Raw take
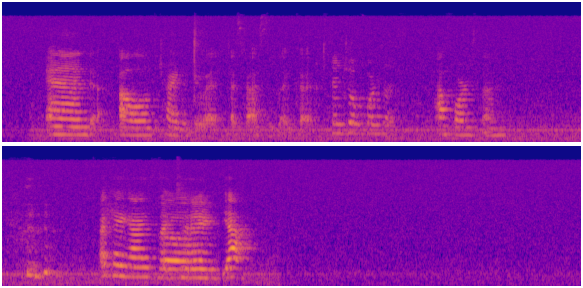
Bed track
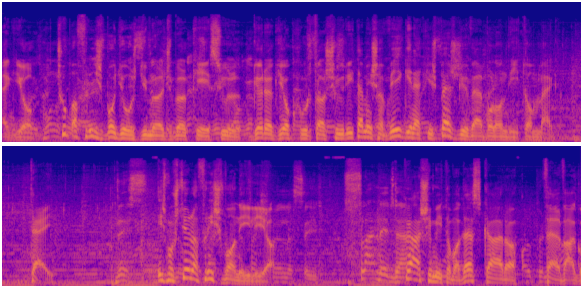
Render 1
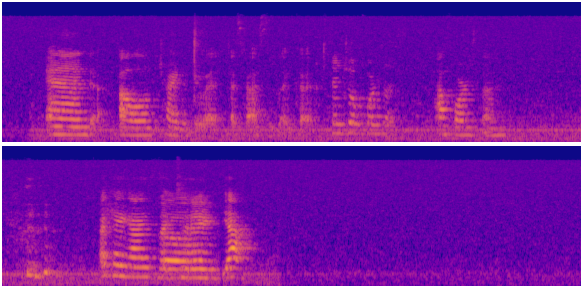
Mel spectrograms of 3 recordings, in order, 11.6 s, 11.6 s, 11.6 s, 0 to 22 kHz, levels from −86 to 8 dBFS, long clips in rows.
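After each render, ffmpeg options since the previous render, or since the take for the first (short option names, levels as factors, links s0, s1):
-af "afftdn=nr=6:nf=-42"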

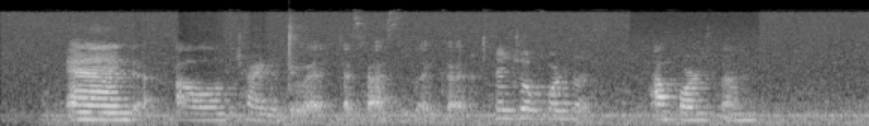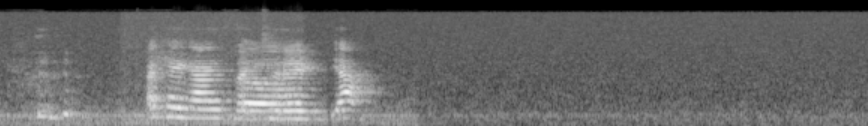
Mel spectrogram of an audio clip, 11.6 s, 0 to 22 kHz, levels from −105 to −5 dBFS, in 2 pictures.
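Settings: -filter_complex "[0:a]asettb=1/sr,asplit=3[s0][s1][s2];[s0]atrim=end=0.884[s3];[s1]atrim=start=0.88:end=1.93,asetpts=PTS-STARTPTS,afade=t=in:d=0.004:c=qsin,afade=t=out:st=1.046:d=0.004:c=qsin,acompressor=threshold=0.0447:ratio=10:attack=3.2:release=140:knee=1:detection=peak[s4];[s2]atrim=start=1.926[s5];[s3][s4]acrossfade=d=0.004:c1=hsin:c2=qsin[s6];[s6][s5]acrossfade=d=0.004:c1=qsin:c2=hsin,asettb=1/sr,asplit=3[s7][s8][s9];[s7]atrim=end=4.194[s10];[s8]atrim=start=4.19:end=5.06,asetpts=PTS-STARTPTS,afade=t=in:d=0.004:c=qsin,afade=t=out:st=0.866:d=0.004:c=qsin,acrossover=split=6200[s11][s12];[s12]acompressor=threshold=0.00158:ratio=4:attack=1:release=60[s13];[s11][s13]amix=inputs=2:normalize=0[s14];[s9]atrim=start=5.056[s15];[s10][s14]acrossfade=d=0.004:c1=hsin:c2=qsin[s16];[s16][s15]acrossfade=d=0.004:c1=qsin:c2=hsin,asplit=3[s17][s18][s19];[s17]afade=t=out:st=6.58:d=0.02[s20];[s18]acontrast=23,afade=t=in:st=6.58:d=0.02,afade=t=out:st=7.8:d=0.02[s21];[s19]afade=t=in:st=7.8:d=0.02[s22];[s20][s21][s22]amix=inputs=3:normalize=0"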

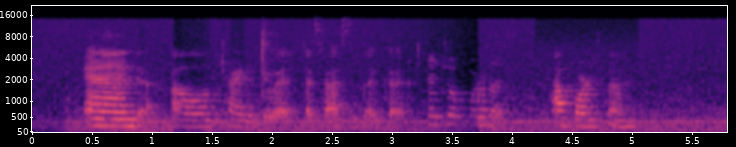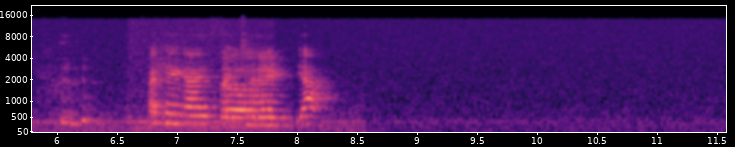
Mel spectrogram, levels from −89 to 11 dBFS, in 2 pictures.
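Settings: -filter_complex "[0:a]asettb=1/sr,asplit=3[s0][s1][s2];[s0]atrim=end=0.784[s3];[s1]atrim=start=0.78:end=1.22,asetpts=PTS-STARTPTS,afade=t=in:d=0.004:c=qsin,afade=t=out:st=0.436:d=0.004:c=qsin,lowshelf=f=360:g=5.5[s4];[s2]atrim=start=1.216[s5];[s3][s4]acrossfade=d=0.004:c1=hsin:c2=qsin[s6];[s6][s5]acrossfade=d=0.004:c1=qsin:c2=hsin,asettb=1/sr,asplit=3[s7][s8][s9];[s7]atrim=end=6.584[s10];[s8]atrim=start=6.58:end=7.57,asetpts=PTS-STARTPTS,afade=t=in:d=0.004:c=qsin,afade=t=out:st=0.986:d=0.004:c=qsin,aecho=1:1:5.9:0.65,atrim=end_sample=43659[s11];[s9]atrim=start=7.566[s12];[s10][s11]acrossfade=d=0.004:c1=hsin:c2=qsin[s13];[s13][s12]acrossfade=d=0.004:c1=qsin:c2=hsin,asplit=2[s14][s15];[s14]atrim=end=3.72,asetpts=PTS-STARTPTS,afade=t=out:st=2.78:d=0.94:silence=0.188365[s16];[s15]atrim=start=3.72,asetpts=PTS-STARTPTS,afade=t=in:d=0.004:c=hsin:silence=0.188365[s17];[s16][s17]concat=n=2:v=0:a=1"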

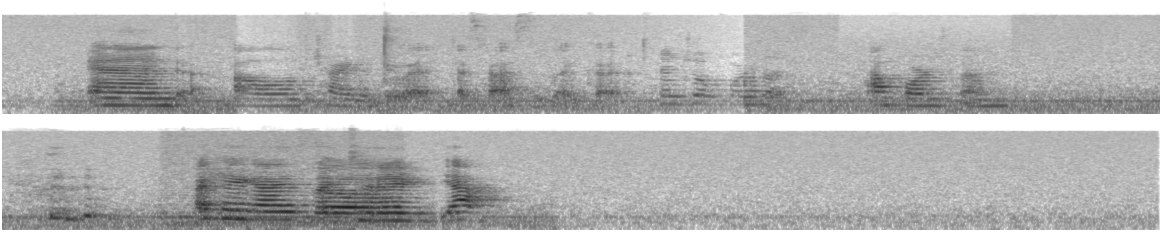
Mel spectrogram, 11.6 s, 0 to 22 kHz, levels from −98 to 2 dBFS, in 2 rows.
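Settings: -af anull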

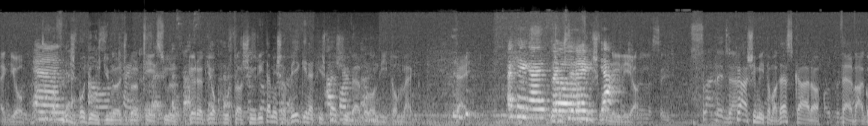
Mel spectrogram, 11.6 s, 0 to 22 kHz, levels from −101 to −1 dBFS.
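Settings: -filter_complex "[1:a]volume=0.447[s0];[0:a][s0]amix=inputs=2:normalize=0"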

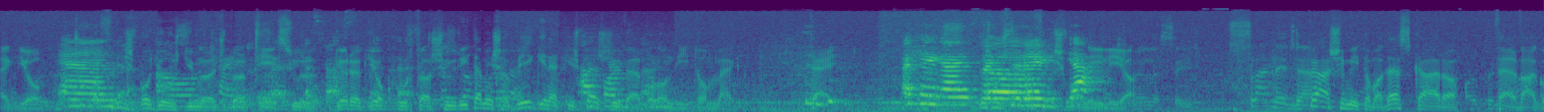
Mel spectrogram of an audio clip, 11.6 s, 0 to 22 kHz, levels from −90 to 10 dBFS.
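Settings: -af "volume=1.12"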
